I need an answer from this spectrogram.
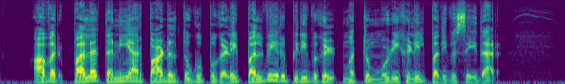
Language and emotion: Tamil, neutral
